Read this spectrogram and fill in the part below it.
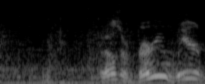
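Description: Footsteps crunch softly on snow.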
